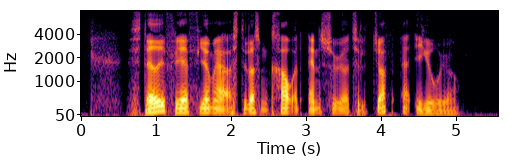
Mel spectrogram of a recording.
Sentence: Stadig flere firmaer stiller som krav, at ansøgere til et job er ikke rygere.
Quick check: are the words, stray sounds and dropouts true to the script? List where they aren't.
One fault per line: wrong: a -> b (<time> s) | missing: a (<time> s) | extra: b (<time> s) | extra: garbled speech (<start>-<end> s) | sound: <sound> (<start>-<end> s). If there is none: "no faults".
no faults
